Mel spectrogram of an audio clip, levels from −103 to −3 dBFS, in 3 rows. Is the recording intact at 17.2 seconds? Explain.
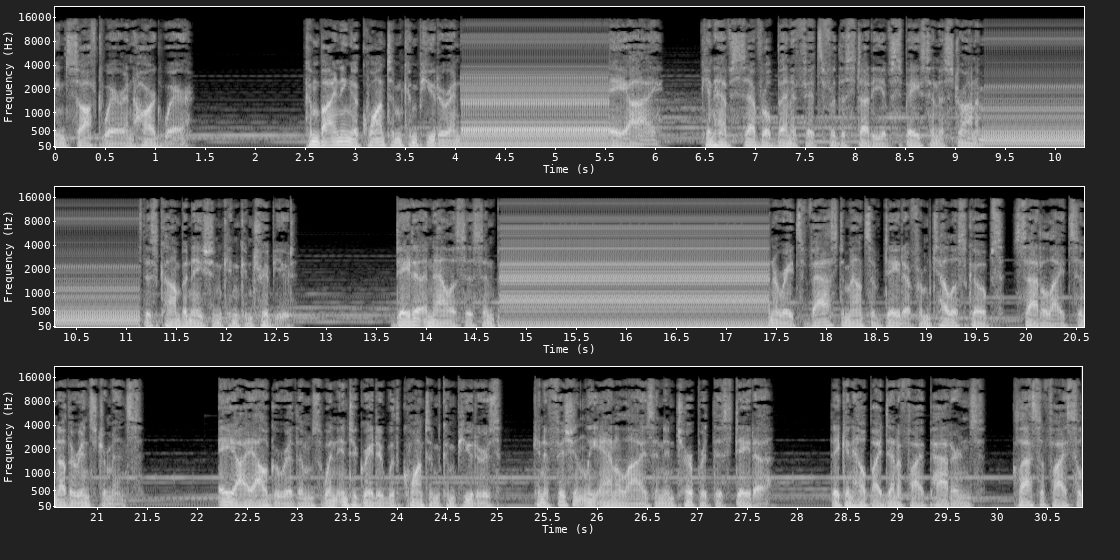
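No. At 17.2 s the audio is a steady buzz near 43.1 Hz, part of a system hang loop from 14.77 to 17.44 s. The system froze while the hardware replayed one 23.22 ms chunk, which fits a 1024-sample buffer, so about three seconds of audio are missing.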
